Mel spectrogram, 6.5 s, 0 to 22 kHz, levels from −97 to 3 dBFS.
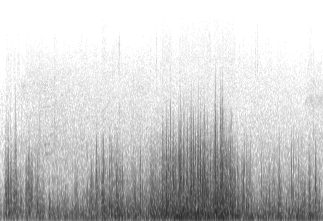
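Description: No technical faults can be heard anywhere in the audio. There is nothing in it that calls for a timestamp or a closer listen.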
